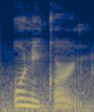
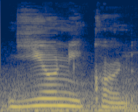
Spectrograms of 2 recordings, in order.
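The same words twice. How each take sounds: First: It begins with a plain vowel sound, no Y. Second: It begins with a Y sound before the vowel. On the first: The speaker calls it wrong. "It's not unicorn" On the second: The speaker calls it right. "Like we're using a Y"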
